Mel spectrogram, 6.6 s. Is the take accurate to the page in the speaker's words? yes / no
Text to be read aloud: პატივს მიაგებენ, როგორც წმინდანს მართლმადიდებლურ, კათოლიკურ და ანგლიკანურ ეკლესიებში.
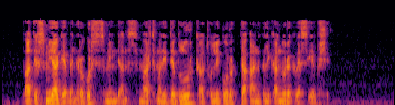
yes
